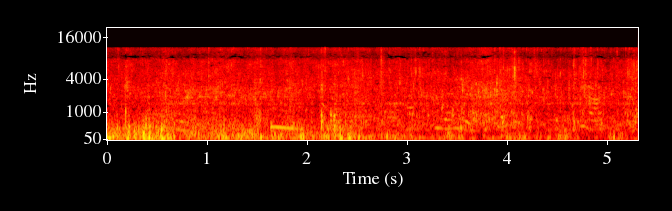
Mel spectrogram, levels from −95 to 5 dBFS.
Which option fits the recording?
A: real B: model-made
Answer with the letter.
A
